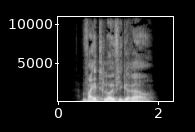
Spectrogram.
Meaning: inflection of weitläufig: 1. strong/mixed nominative masculine singular comparative degree 2. strong genitive/dative feminine singular comparative degree 3. strong genitive plural comparative degree
- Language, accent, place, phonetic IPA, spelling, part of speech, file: German, Germany, Berlin, [ˈvaɪ̯tˌlɔɪ̯fɪɡəʁɐ], weitläufigerer, adjective, De-weitläufigerer.ogg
